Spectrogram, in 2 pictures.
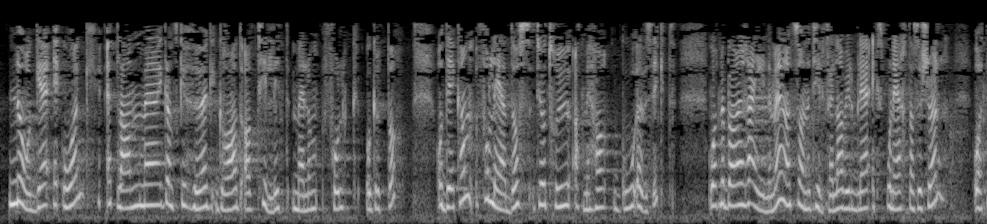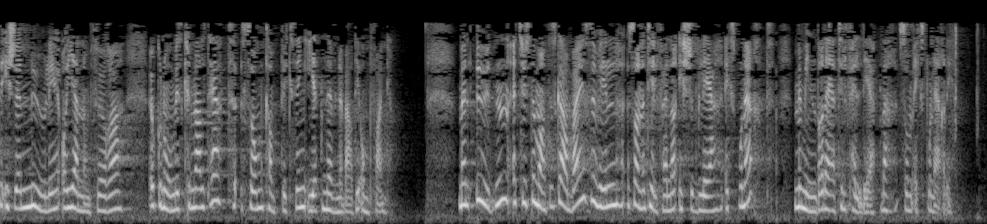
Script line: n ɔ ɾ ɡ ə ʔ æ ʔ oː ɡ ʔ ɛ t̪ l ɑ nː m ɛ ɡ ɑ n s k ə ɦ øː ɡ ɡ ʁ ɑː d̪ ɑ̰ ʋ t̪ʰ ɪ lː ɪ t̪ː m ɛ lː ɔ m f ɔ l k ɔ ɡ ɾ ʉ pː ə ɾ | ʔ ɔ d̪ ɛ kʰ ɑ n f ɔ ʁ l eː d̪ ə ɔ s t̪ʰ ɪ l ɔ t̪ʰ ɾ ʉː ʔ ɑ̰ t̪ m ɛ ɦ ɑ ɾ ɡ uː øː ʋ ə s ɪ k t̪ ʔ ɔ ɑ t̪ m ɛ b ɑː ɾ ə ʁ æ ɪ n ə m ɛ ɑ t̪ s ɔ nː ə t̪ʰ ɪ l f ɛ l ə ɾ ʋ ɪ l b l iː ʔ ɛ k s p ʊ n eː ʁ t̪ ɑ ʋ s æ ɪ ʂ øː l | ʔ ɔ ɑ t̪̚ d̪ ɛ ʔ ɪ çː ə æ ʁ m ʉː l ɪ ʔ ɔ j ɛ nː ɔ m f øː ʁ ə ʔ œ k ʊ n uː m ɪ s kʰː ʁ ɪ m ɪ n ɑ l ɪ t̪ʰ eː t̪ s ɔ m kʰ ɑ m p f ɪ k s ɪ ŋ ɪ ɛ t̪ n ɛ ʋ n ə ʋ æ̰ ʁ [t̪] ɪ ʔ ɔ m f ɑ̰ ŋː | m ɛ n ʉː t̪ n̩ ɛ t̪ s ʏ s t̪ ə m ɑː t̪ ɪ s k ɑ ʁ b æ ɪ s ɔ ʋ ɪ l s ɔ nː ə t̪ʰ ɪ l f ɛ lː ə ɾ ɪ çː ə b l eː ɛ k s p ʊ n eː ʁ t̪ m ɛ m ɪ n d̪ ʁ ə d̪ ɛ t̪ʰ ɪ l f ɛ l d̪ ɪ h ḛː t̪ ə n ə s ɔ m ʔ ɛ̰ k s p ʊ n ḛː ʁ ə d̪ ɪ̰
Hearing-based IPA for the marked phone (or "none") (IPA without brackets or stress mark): d̪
